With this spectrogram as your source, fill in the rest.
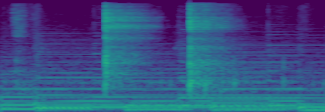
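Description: Spoon mixing aloo basket chaat stuffing with green chutney and date-tamarind chutney in a metal bowl, with two sharp clinks amid light, steady scraping and stirring.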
